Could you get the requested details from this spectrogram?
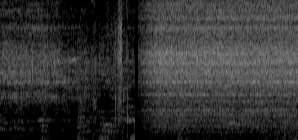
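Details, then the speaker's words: Electric kettle after repair, filled with water and plugged in: short clatter, then a steady soft hiss with a faint low rumble as it heats to a boil with steam; kettle now working normally. "Ayan mga bossing, kumukulo talaga siya. So okay na, ayos na to."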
